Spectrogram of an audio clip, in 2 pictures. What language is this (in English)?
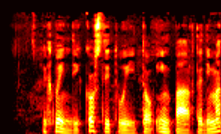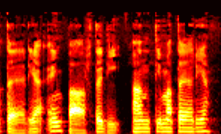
Italian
